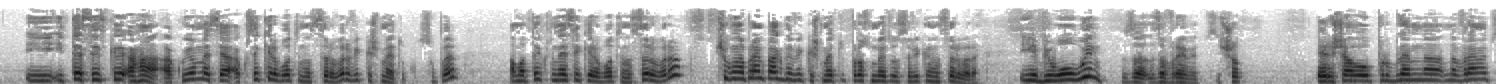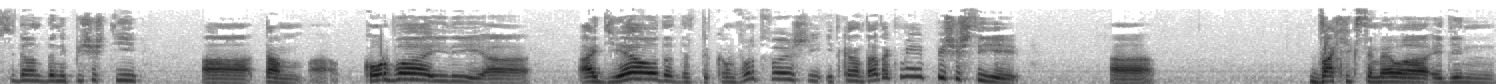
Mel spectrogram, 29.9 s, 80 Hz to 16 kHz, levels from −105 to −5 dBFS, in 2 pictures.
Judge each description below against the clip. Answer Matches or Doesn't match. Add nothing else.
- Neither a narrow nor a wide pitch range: Doesn't match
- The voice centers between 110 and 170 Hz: Doesn't match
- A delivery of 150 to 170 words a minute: Matches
